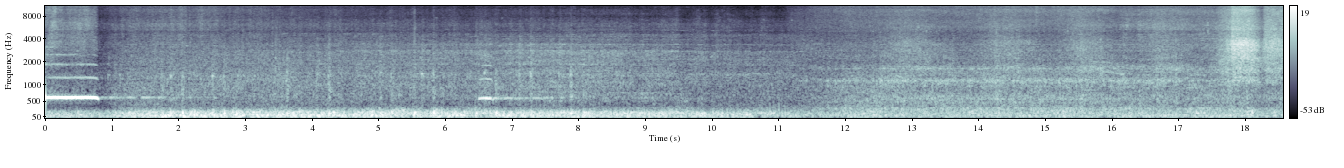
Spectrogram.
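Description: Steam whistle of the class 433.0 locomotive 433.002 holding one steady note that cuts off about a second in, with a short second toot about six seconds in, over the low rumble of the passing train. Near the end comes a brief loud rushing noise.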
